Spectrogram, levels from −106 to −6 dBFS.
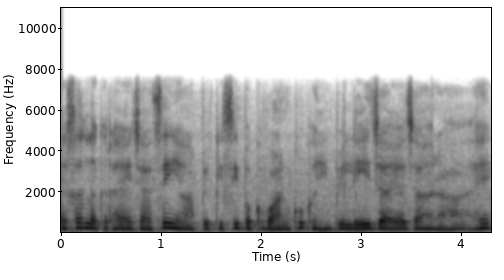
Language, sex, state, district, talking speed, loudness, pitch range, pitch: Hindi, female, Bihar, Katihar, 265 wpm, -16 LUFS, 175-205 Hz, 185 Hz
